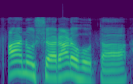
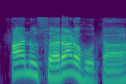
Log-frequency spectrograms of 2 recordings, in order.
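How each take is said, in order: Both takes have the same delivery.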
